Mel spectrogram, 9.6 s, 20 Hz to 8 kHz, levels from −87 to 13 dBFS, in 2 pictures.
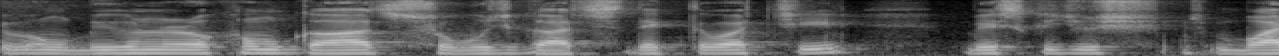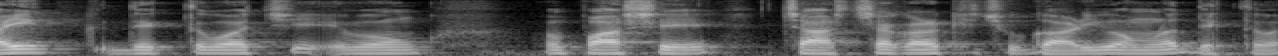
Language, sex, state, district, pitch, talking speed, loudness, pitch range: Bengali, male, West Bengal, Purulia, 130 Hz, 150 wpm, -19 LUFS, 125-135 Hz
